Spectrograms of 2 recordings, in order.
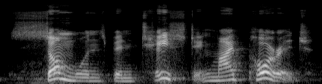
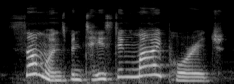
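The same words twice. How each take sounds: First: It is said in a great big voice. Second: It is said in a middle-sized voice.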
